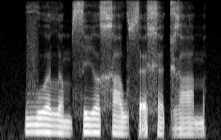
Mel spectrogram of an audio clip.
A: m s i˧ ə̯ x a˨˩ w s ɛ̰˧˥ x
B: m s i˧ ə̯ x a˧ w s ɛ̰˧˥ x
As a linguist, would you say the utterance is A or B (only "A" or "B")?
A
